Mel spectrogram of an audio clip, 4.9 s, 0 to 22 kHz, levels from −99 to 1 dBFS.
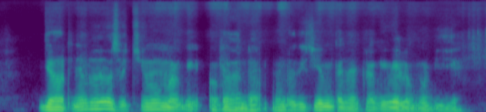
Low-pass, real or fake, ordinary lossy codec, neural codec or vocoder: none; fake; none; codec, 44.1 kHz, 2.6 kbps, SNAC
